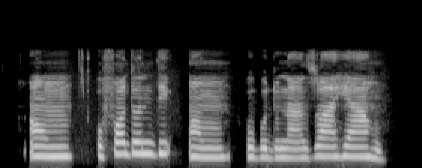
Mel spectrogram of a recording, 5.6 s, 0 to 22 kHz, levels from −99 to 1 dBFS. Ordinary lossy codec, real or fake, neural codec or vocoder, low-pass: none; real; none; 7.2 kHz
